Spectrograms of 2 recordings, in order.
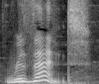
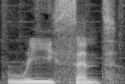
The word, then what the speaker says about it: resent: Resent. Okay, now this is spelled exactly like resent, like with an S, right? That's right, R-E-S-E-N-T. But you pronounce it like a Z.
